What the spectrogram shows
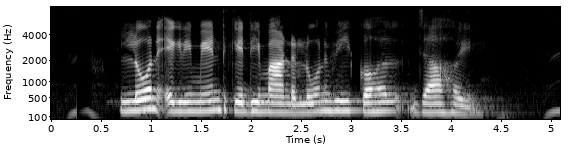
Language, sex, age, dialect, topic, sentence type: Magahi, female, 25-30, Western, banking, statement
